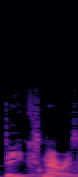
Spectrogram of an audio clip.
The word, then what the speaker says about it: Buechner: We'll look down at that quote from Frederick Buechner, is apparently how you pronounce his surname.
